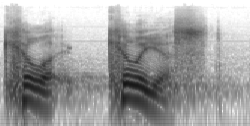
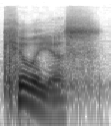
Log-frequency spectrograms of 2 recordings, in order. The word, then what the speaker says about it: Chiliasts: But almost all of the early church followers were what we call Kilius, C-H-I-L-I-A-S-T-S, but the C-H is pronounced with a K sound, Kilius.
